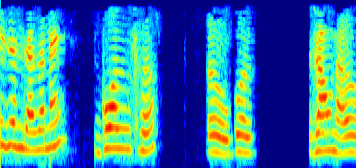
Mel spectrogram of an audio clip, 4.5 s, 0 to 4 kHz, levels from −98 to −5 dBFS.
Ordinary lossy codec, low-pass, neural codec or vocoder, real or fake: MP3, 16 kbps; 3.6 kHz; none; real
